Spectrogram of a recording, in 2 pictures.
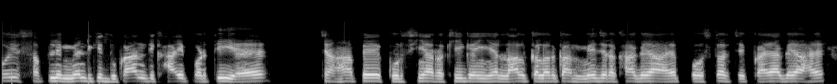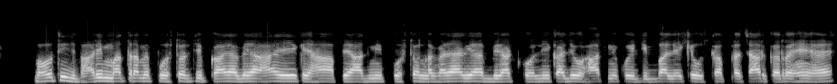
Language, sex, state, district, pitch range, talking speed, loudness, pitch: Hindi, male, Bihar, Gopalganj, 140-145 Hz, 195 wpm, -13 LUFS, 140 Hz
